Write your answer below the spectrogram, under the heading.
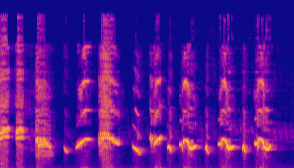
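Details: White-rumped shama giving a quick series of chirped, slightly buzzy notes at a steady fast pace for three seconds.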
